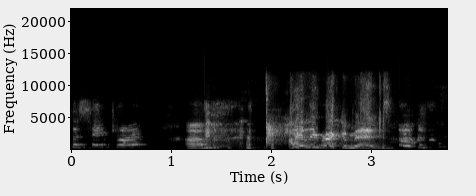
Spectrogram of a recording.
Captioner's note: laughter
